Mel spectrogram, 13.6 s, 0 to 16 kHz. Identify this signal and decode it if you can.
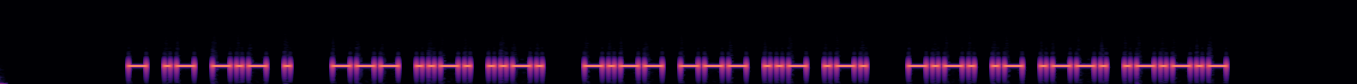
Morse code, heard as a keyed tone, about 20 wpm, 700 Hz. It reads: TAKE OFF YOUR CAP.
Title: Sentences from Top 1600 Words 20wpm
